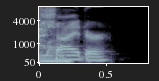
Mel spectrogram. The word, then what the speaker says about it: Scheider: How do you pronounce his name? – Scheider.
